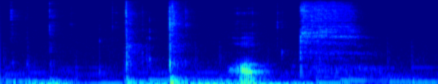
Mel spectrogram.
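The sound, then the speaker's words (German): A quick burst of typing on a computer keyboard to enter a project name, several crisp key clicks tapping in an uneven rhythm, with faint voice-like murmuring in the background. “So, ich klicke auf Anlegen und gebe dem Ganzen einen Namen.”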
